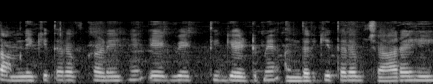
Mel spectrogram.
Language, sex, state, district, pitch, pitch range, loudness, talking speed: Hindi, female, Haryana, Charkhi Dadri, 190 Hz, 185-200 Hz, -21 LUFS, 195 wpm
